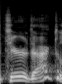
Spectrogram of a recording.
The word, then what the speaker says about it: pterodactyl: A lot of people do try to pronounce the P.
